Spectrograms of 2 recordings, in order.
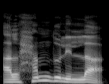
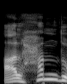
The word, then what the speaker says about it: আলহামদুলিল্লাহ: প্রতিলিপিতে একটা উদাহরণ দেওয়া হয়েছে, ধরুন আলহামদুলিল্লাহ, সমস্ত প্রশংসা আল্লাহর, বলতে গিয়ে যদি হায়ের জায়গায় গলার নরম হা দিয়ে আলহামদু পড়া হয়, তাহলে অর্থ হয়ে যেতে পারে সমস্ত নিন্দা আল্লাহর, নাউযুবিল্লাহ।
